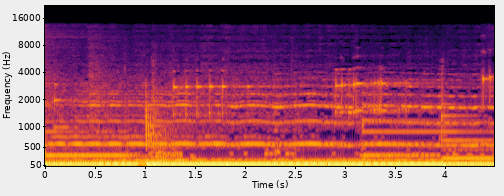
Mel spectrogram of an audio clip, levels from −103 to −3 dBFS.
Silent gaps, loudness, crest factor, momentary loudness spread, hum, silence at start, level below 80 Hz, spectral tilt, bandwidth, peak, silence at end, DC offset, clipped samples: none; -14 LUFS; 10 dB; 2 LU; none; 0 s; -16 dBFS; -8.5 dB/octave; 4.4 kHz; -2 dBFS; 0 s; under 0.1%; under 0.1%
